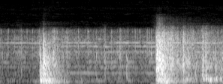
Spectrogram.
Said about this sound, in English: Inside a small, cheaply furnished apartment in a shabby, old-fashioned building glows the more sinister light of fast-spreading flame. Outside its locked door, firemen swing their axes at...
